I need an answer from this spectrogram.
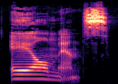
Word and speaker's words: ailments: review the pronunciation here don't get confused by this beginning don't look at the word just listen to my voice ale ale ailments ailments and an ailment is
